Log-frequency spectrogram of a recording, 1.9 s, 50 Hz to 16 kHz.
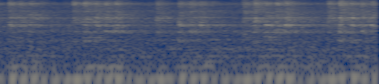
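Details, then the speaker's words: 1931 Ford Model A Roadster, stock four-cylinder, gravity-fed fuel, throttle turned up a tad: low, even chuffing idle with light mechanical clatter, steady; healthy stock Model A. "There you can hear it running. Sound you expect out of a stock Model A."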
